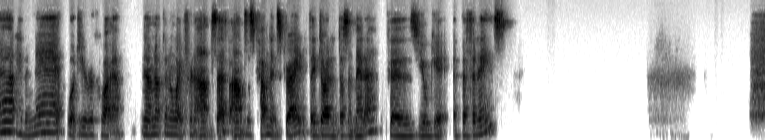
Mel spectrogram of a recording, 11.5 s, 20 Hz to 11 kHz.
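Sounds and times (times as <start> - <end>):
speech: 0.2 - 7.6
slow breath in and breathy exhale: 9.7 - 10.6, 11.2 - 11.4.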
